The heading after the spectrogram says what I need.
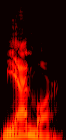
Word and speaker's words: Myanmar: pronounce Myanmar. Oh, it's Myanmar.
